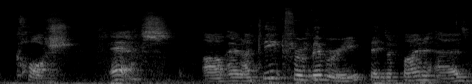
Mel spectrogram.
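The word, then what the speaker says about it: cosh: of functions believe it or not this is pronounced Kos X and I think from memory they Define it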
